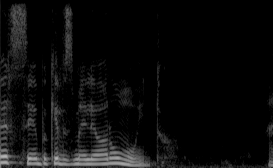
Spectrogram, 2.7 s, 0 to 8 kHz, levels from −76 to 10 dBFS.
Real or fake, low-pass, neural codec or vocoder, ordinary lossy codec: fake; none; codec, 16 kHz, 2 kbps, X-Codec, HuBERT features, trained on LibriSpeech; none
